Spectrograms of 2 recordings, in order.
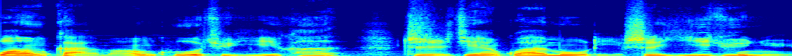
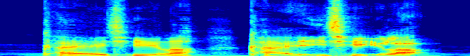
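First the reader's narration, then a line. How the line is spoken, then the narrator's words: Clamorous group shouting. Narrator (Chinese): 魏先生和他手下大呼小叫道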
